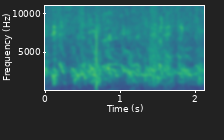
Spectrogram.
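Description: Chickens cluck steadily on a poultry farm in Trimbak taluka, a dense, continuous flock chatter with one sharp, louder squawk standing out near the middle.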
